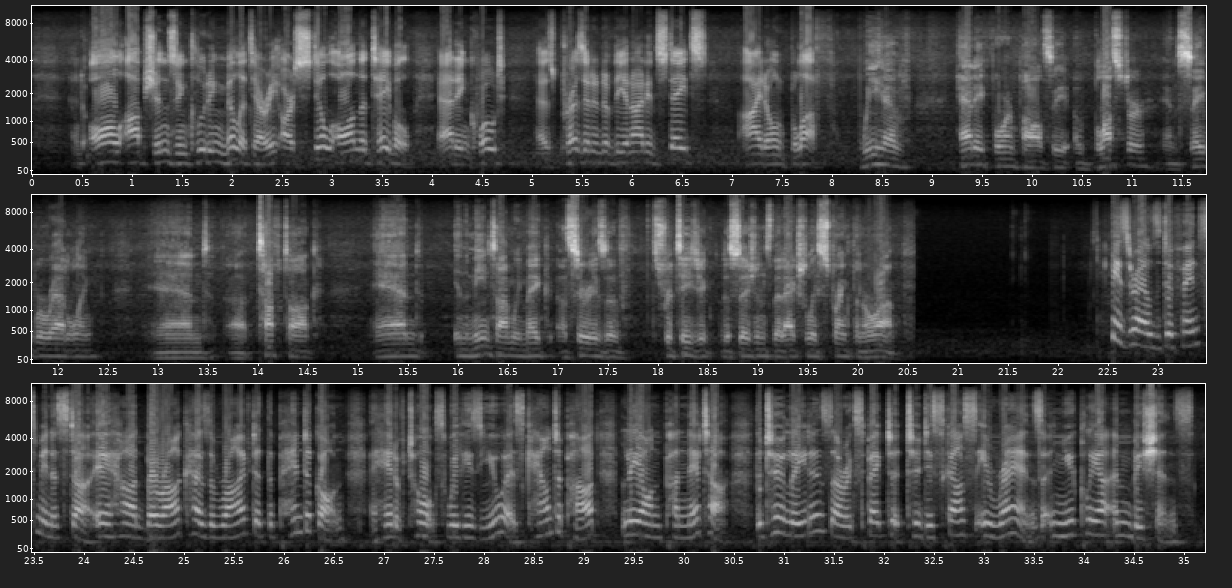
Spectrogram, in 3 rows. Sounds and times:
Speech: 0.4s - 20.6s, 22.4s - 35.1s.

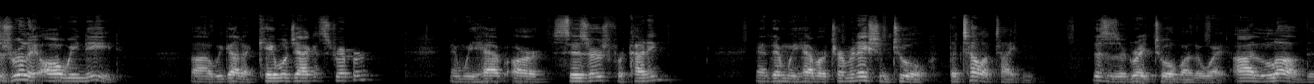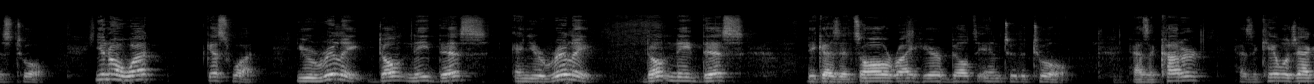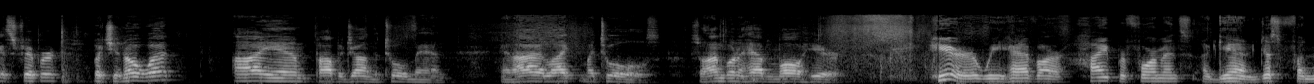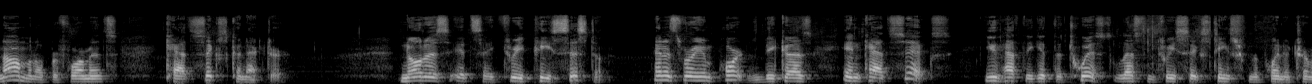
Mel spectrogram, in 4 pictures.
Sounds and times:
Speech: 0.0s - 1.3s, 1.9s - 3.8s, 4.5s - 6.8s, 7.6s - 20.6s, 21.2s - 34.7s, 35.6s - 42.4s, 43.4s - 52.5s.

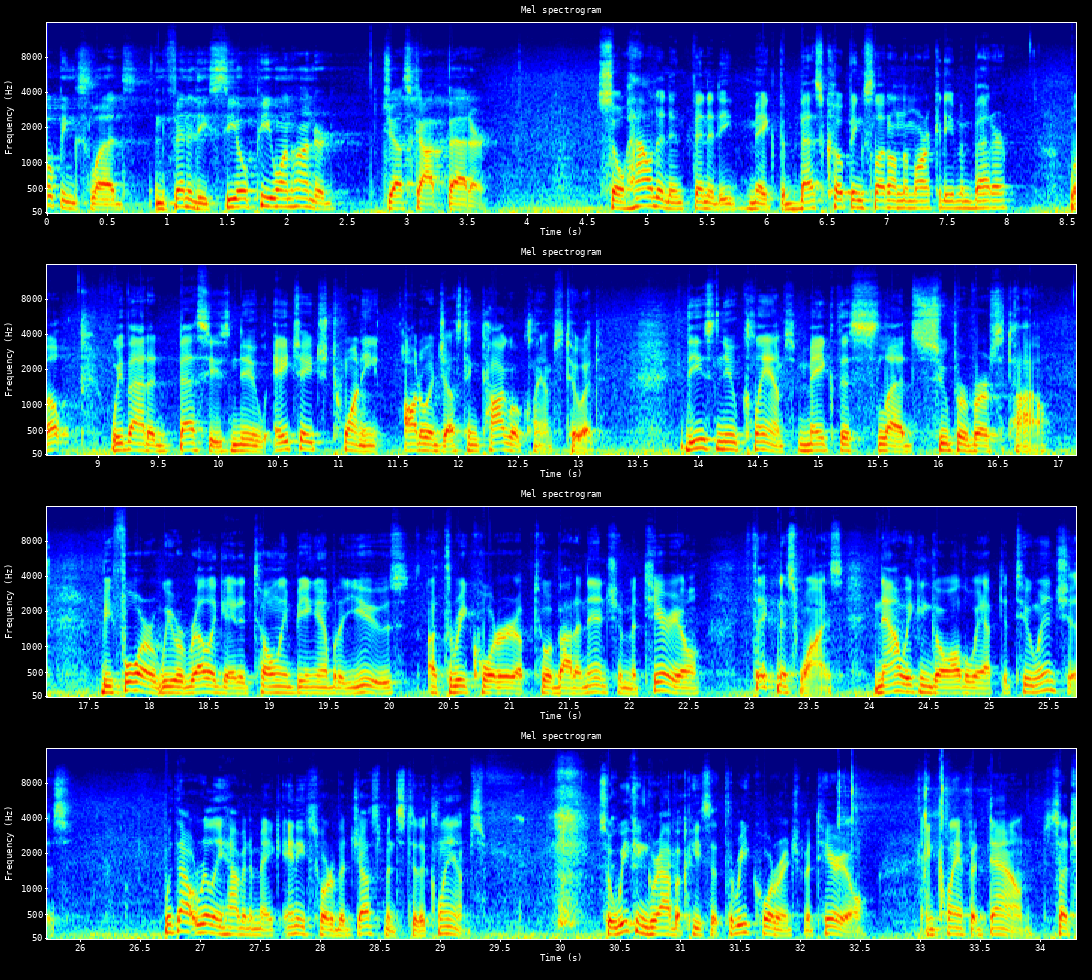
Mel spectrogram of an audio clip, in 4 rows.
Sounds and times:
Speech: 0.0s - 3.7s, 4.6s - 13.2s, 13.8s - 17.0s, 17.6s - 26.0s, 26.7s - 29.4s, 30.3s - 34.3s.

